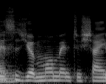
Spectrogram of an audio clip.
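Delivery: ordinary talk, nothing marked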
